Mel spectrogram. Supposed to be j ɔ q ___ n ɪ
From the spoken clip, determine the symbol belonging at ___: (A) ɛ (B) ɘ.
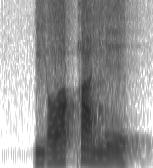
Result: A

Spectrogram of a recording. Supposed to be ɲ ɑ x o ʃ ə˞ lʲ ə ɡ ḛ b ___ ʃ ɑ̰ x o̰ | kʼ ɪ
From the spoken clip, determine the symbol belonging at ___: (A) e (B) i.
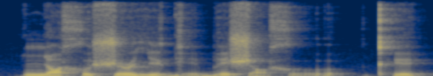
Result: A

